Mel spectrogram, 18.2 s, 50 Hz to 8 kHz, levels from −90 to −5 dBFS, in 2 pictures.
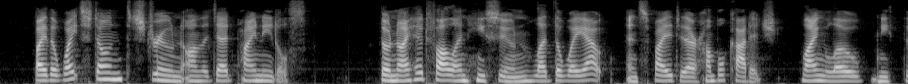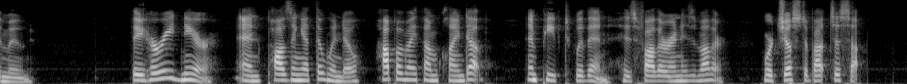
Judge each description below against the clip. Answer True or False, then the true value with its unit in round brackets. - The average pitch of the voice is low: False (185 Hz)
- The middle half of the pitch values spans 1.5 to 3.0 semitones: True (2.5 semitones)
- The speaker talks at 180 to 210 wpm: True (185 wpm)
